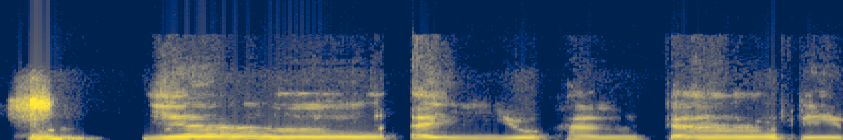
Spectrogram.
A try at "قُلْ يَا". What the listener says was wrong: আচ্ছা এই কুল বলে লামে আওয়াজটাকে বন্ধ করে দেওয়া যাবে না। আওয়াজের ধারাবাহিকতা এটাকে ধরে রাখা, যেমন কুল ইয়া এরকম ভাবে লামকে মাখরাজে একটু ধরে রাখা। কুল ইয়া কুল ইয়া এভাবে। আওয়াজটাকে বন্ধ করে দিই, যেমন কুল ইয়া, আওয়াজ বন্ধ হয়ে গেল, এই ক্ষেত্রে আমাদের তাওয়াসুদ বাদ পড়ে গেল। তো এটা একটা সমস্যা।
